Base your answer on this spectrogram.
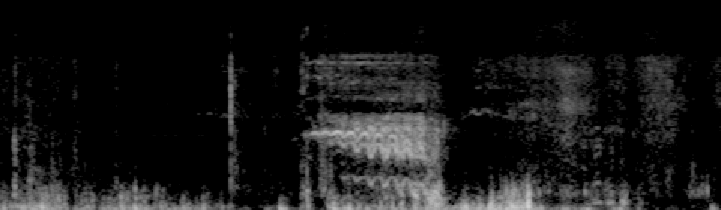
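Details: Friesian horse whinny from a herd with the curious foals Lianne and Lieke and some Haflingers nearby. One bright, harmonic neigh lasts about a second and slides downward, with soft hoof clops and low rustling around it.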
